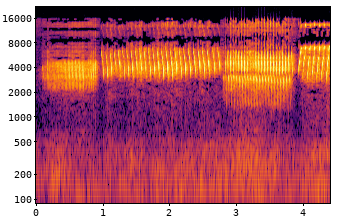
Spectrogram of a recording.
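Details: Canary delivering long rolling song to prompt silent birds to sing: a buzzy steady trill changing into several fast rattling rolls of differing pitch, continuous throughout.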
